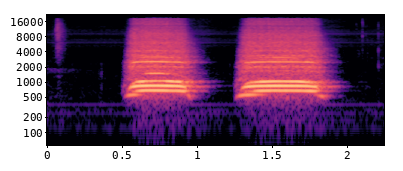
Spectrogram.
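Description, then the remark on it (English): A train whistle sounds a signal code of two long, evenly spaced blasts, meaning the train releases its brakes and proceeds. Each blast is a steady, breathy tone with a hissing edge, loud, separated by a brief pause. “There's a code here.”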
